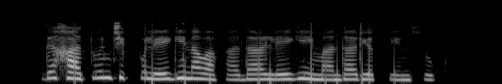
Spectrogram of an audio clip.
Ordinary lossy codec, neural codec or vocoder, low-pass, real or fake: Opus, 64 kbps; none; 7.2 kHz; real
